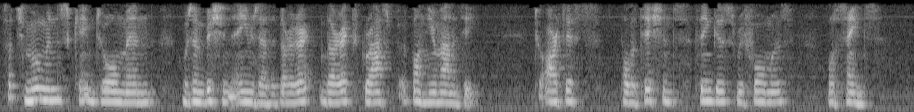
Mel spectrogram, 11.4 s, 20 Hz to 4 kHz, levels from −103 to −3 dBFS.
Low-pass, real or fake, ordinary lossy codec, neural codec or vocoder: 3.6 kHz; real; MP3, 32 kbps; none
